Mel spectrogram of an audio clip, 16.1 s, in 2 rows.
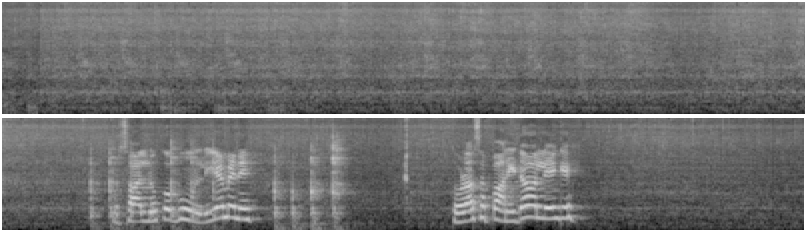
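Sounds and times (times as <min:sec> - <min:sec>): masala sizzling in oil: 0:00.0 - 0:16.0
wooden spoon stirring: 0:08.9 - 0:11.5.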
